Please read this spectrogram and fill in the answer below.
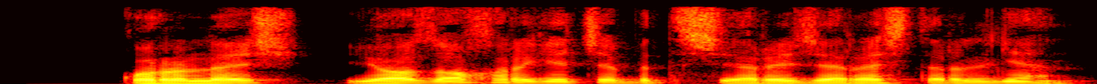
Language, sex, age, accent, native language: Uzbek, male, 18-24, Navoiy, Uzbek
